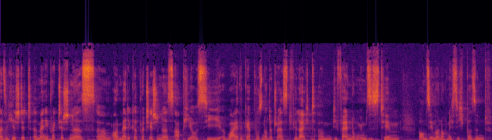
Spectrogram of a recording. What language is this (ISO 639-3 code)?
deu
